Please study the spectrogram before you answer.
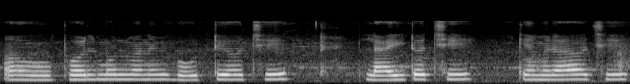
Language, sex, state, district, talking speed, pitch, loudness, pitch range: Odia, female, Odisha, Sambalpur, 85 wpm, 230 Hz, -15 LUFS, 220-230 Hz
